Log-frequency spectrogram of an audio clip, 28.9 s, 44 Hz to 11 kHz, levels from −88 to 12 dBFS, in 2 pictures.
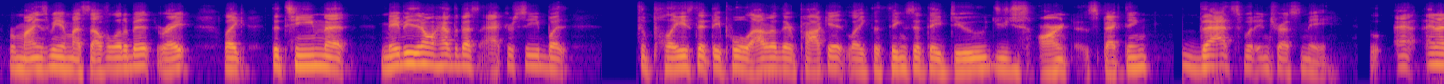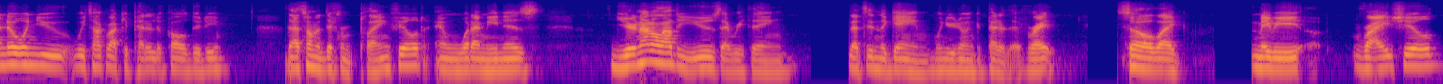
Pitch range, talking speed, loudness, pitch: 115-140 Hz, 180 wpm, -21 LUFS, 130 Hz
